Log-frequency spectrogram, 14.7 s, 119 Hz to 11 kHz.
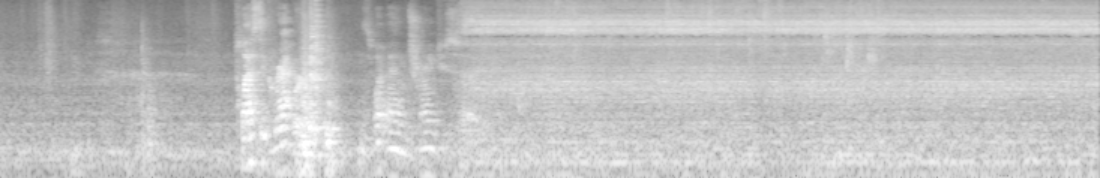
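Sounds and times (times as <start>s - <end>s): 
speech: 3.2s - 6.6s
running water rinsing off the sides of an item being washed: 6.1s - 14.6s.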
